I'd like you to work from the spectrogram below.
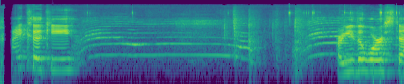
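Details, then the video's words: Aggressive domestic cat letting out a long, loud, level yowl that bends downward at its end, then a second rising yowl, with sharp broken bursts and a person speaking indoors around it. "Angry and Aggressive Cats Hissing Compilation - Growling, Hissing and Claw"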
